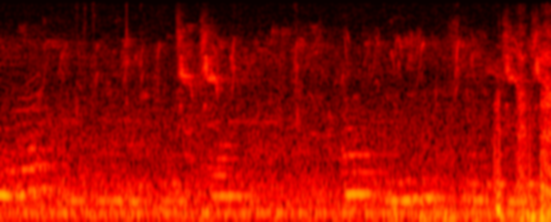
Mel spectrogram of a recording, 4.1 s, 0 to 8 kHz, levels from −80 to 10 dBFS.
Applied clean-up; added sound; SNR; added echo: none; Bird vocalization, bird call, bird song; -4 dB; reverberation time 0.8 s.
